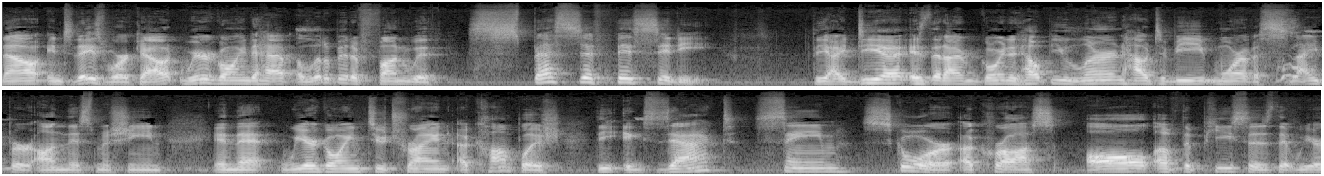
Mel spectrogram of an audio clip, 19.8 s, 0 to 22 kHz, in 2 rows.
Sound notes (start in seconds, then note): 9.4 sniper grunting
